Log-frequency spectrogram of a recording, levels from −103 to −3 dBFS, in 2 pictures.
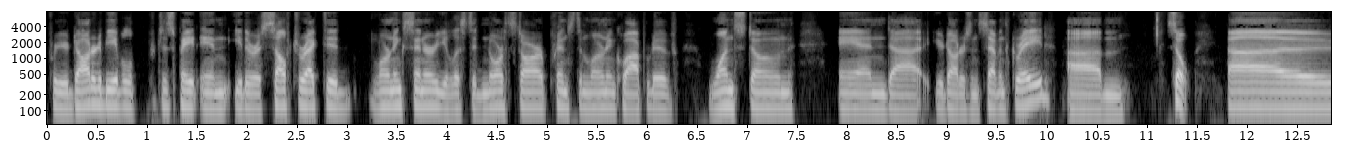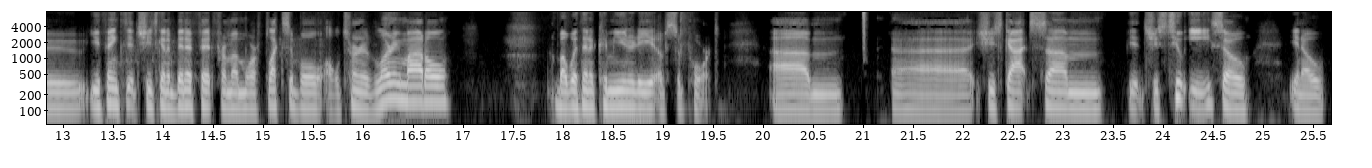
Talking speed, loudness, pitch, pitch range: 150 wpm, -31 LUFS, 115 Hz, 105-120 Hz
